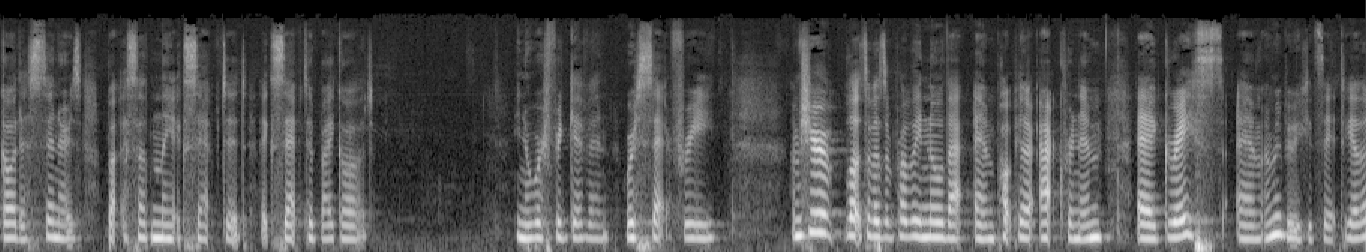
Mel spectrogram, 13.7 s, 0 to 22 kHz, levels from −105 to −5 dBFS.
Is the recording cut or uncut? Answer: cut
